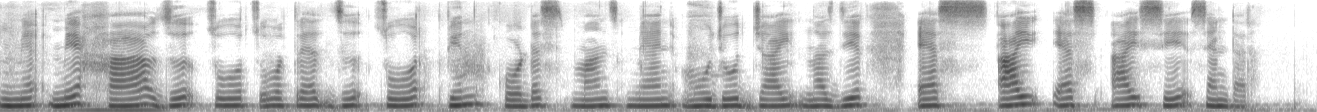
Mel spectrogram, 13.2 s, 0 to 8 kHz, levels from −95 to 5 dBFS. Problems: background sounds at intervals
